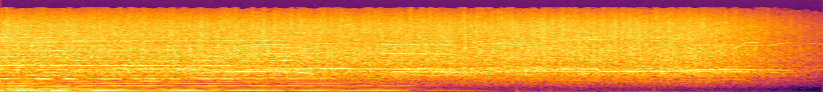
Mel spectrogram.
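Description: The orchestra's final held chord ringing out over audience applause at the end of a live song. The low notes stop about halfway through, and the whole sound fades out near the end.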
